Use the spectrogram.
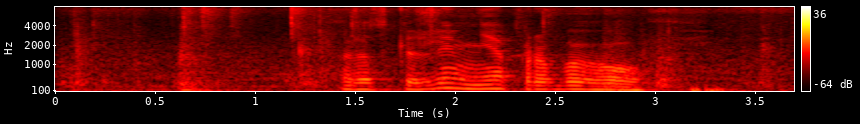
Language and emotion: Russian, neutral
